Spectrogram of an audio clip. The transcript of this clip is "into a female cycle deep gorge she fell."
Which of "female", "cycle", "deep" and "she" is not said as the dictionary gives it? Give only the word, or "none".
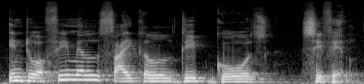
she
